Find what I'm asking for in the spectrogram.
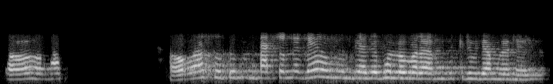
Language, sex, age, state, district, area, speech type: Odia, female, 45-60, Odisha, Angul, rural, conversation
